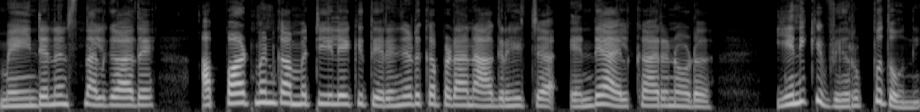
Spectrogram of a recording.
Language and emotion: Malayalam, disgusted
